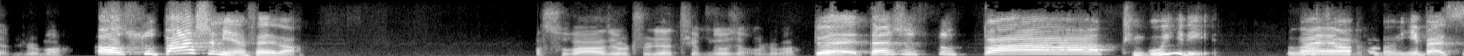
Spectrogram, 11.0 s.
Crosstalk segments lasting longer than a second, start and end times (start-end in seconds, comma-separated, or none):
none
